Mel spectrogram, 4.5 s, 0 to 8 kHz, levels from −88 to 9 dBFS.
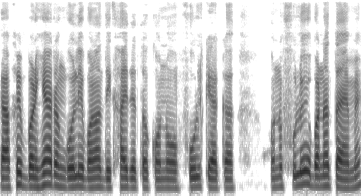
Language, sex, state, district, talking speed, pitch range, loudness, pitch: Bhojpuri, male, Uttar Pradesh, Deoria, 185 wpm, 135-155 Hz, -15 LUFS, 145 Hz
